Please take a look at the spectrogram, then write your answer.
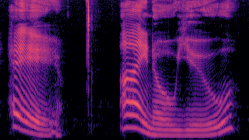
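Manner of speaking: mock, very slow, strangely loaded, swooping, baffling tone. Retelling a guy at a farmer's market coming up: imitating a confusing tone. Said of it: "it was the most confusing tone".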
